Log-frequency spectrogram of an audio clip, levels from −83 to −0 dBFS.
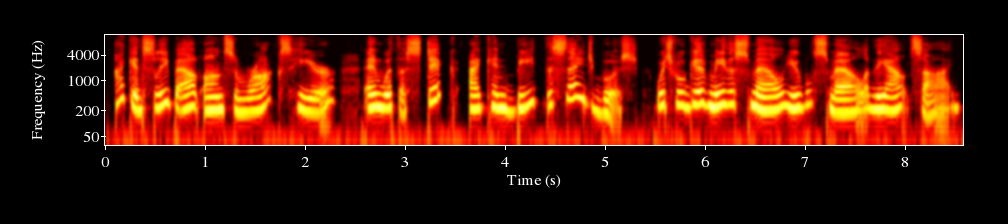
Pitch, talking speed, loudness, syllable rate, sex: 245 Hz, 210 wpm, -18 LUFS, 4.2 syllables/s, female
